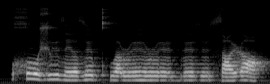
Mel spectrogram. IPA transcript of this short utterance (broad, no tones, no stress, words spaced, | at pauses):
xo ʒʉðeə̯ ðøkʷʰɑ ɹø ɹø bøðʉ θɑə̯ɭɑ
